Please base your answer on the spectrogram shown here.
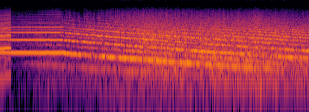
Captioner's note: police sirens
